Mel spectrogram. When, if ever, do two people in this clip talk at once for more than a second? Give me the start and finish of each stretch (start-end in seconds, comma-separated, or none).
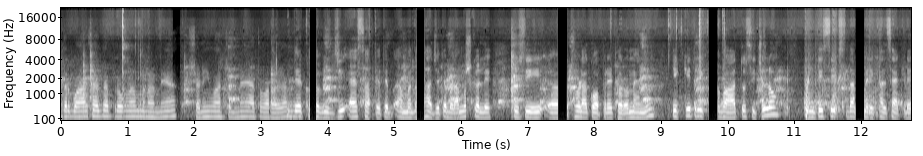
none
